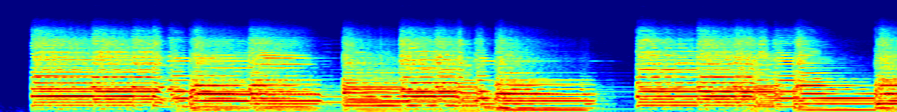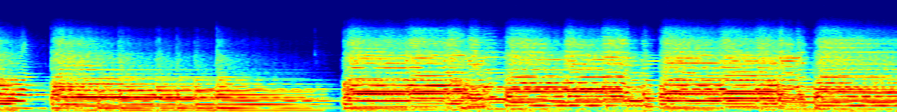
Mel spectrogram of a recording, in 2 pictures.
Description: electric; MegaEpix

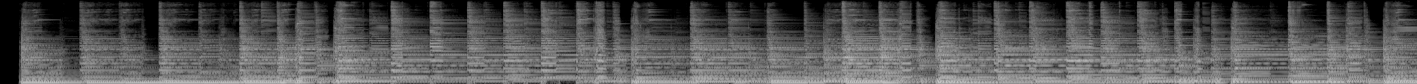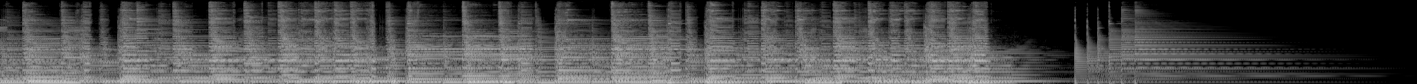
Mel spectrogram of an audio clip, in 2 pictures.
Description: guitar intro; Playing in Your Head

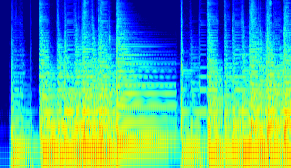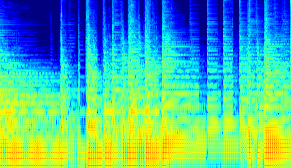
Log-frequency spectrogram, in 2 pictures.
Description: acoustic guitar

